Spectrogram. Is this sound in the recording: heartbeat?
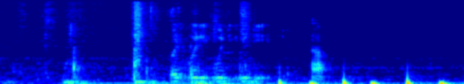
yes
